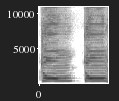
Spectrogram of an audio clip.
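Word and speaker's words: 中: 자, 가운데는요, 쫑 이렇게 발음을 해요. 중국어 할 때 쭝이 아니라 쫑오에 가까운 발음이에요.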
